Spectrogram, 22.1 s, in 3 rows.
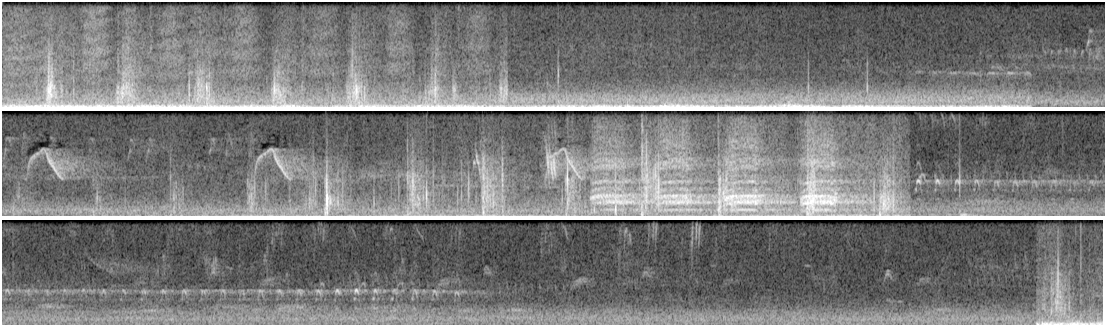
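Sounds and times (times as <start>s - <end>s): harsh crow-like calls: 11.2s - 13.4s.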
